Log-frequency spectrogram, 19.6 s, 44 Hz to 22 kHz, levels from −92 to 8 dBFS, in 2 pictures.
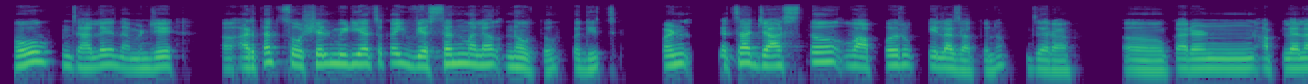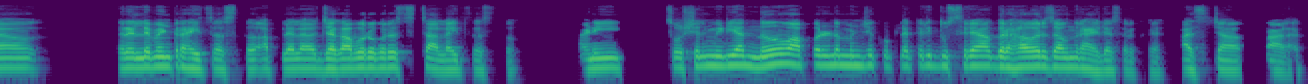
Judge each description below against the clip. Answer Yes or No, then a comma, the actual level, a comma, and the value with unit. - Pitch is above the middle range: No, medium, 160 Hz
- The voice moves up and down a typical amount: Yes, average, 3.9 semitones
